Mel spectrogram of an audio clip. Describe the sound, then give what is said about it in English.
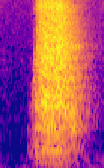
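A single sneeze, a sudden burst of breathy noise that swells quickly and fades within half a second, with no talking around it. “bless you. I warned you.”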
